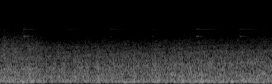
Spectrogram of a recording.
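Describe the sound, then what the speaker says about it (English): Train moving in the city-building game Workers & Resources: Soviet Republic, a quiet, steady rolling rumble of rail cars with a faint hiss and no speech. "Start the train."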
